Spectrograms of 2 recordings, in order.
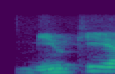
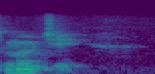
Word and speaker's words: Muchi: to go rescue uh mukey i think it was mookie mukey or mookie um muchi i'm sorry muchi that's right it was moochie um i can't believe i was saying it wrong the they were they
